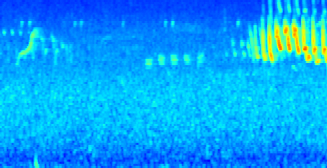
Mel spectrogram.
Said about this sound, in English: There's a warbler singing. It might be an orange crown.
